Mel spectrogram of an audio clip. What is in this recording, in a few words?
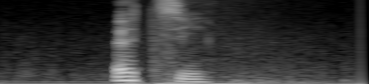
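"Oetzi", German pronunciation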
